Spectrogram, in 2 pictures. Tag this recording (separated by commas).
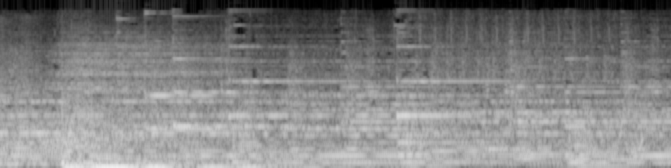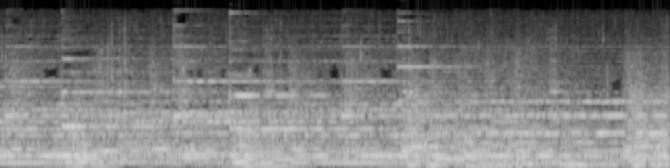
Music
